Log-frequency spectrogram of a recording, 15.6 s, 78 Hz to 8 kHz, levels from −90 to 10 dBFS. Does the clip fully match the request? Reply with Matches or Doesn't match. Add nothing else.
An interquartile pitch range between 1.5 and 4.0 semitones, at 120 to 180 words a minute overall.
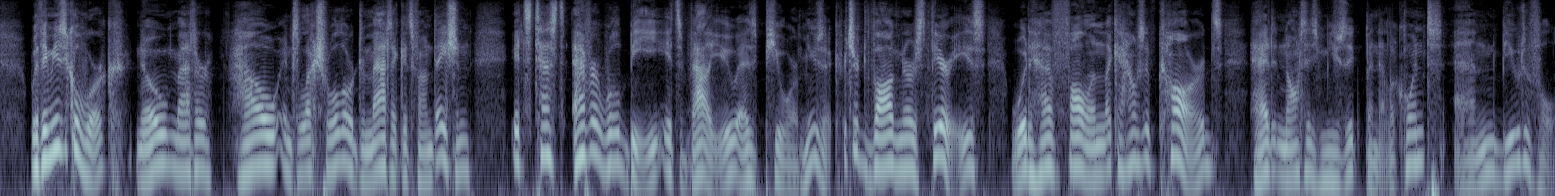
Doesn't match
